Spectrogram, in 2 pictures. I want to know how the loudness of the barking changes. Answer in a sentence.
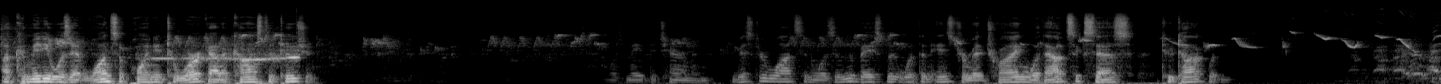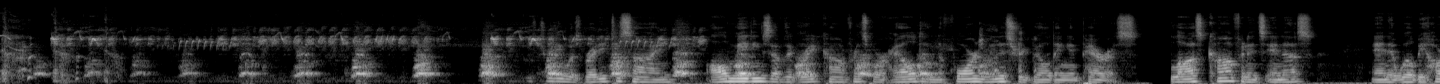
The volume of the barking goes up.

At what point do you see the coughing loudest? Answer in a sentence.
The volume of the coughing peaks at 3 seconds.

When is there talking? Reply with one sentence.
You can hear the talking from 0.0 to 3.1 s, from 6.0 to 12.2 s and from 19.7 to 28.7 s.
